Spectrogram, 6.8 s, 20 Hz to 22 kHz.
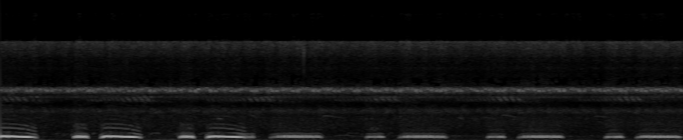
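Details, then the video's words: Spotted dove used as a decoy bird, described as having a very big voice. It gives deep, mellow coos in pairs, a short note followed by a longer drawn-out one, repeated about once a second. "ต่อนกเขาใหญ่เจ้าสุดสาครแต้มที่ 49เฉลยเสียงใหญ่มาก"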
